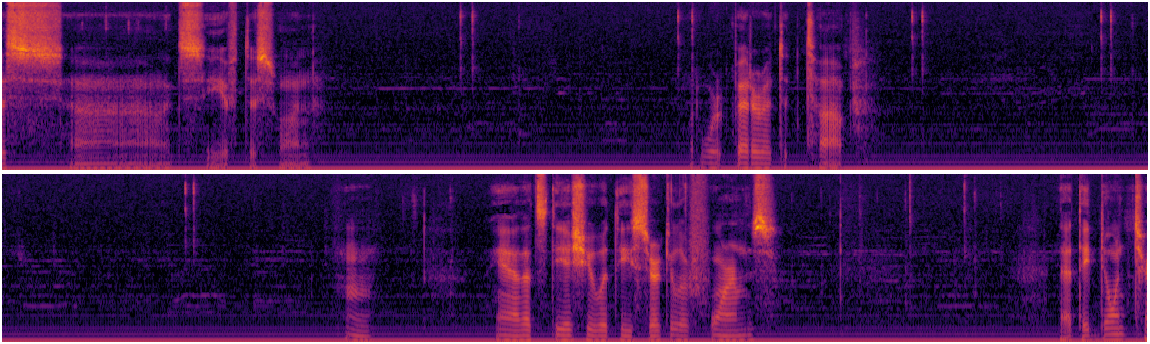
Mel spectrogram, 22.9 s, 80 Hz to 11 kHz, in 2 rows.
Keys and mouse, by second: 4.5-15.7 drag, 15.7-18.0 middle drag, 18.0-20.0 drag, 20.0 middle click.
